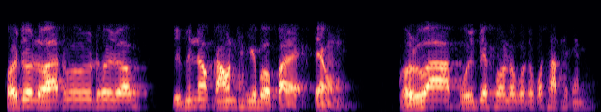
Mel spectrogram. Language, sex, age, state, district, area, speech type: Assamese, male, 60+, Assam, Charaideo, urban, conversation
